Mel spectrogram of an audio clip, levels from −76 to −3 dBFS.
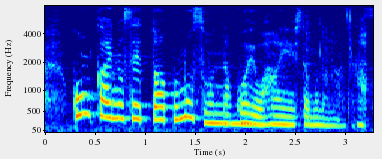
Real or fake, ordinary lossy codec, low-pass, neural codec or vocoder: real; none; none; none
